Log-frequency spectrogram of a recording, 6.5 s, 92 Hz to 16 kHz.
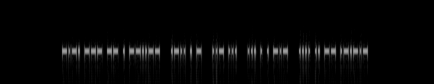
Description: Morse code, heard as a keyed tone, about 50 wpm, 700 Hz. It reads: COME, LET US SEEK HIM.
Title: Sentences from Top 1600 Words 50wpm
